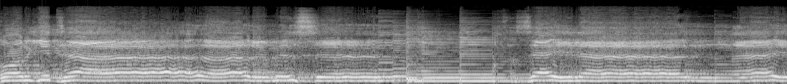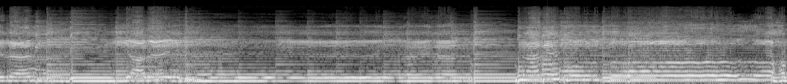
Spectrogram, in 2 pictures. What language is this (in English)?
Turkish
